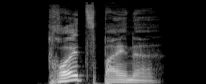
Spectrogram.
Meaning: nominative/accusative/genitive plural of Kreuzbein
- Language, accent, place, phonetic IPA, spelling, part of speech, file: German, Germany, Berlin, [ˈkʁɔɪ̯t͡sˌbaɪ̯nə], Kreuzbeine, noun, De-Kreuzbeine.ogg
